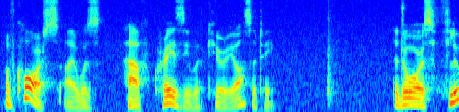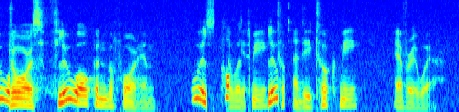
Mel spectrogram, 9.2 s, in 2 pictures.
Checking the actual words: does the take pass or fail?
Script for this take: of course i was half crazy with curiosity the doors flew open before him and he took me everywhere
fail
